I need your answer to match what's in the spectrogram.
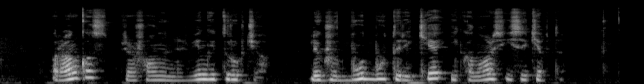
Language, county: Lithuanian, Vilnius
